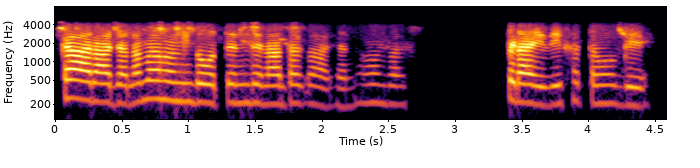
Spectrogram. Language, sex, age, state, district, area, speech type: Punjabi, female, 18-30, Punjab, Kapurthala, urban, conversation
